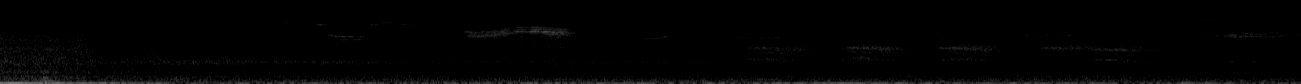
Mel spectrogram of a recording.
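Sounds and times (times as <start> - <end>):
faint birdsong chirps: 0.0 - 13.0.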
